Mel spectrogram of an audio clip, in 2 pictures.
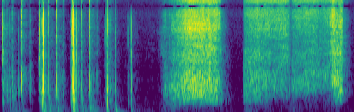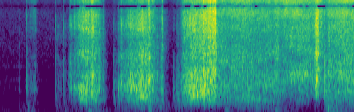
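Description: Fingertips and short nails, with a metal ring worn, tap and then rub and scratch across the textured paint of a stretched oil-painted canvas. A quick run of sharp, dry taps opens the clip, followed by longer, hissy scraping strokes with brief pauses between them. The sound is bright and papery with almost no low end.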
